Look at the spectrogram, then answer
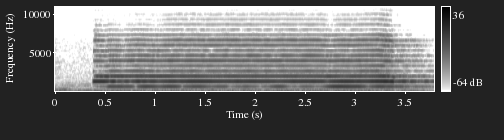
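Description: A recorder (flauta dulce) holds a steady, clear E note for about three seconds over faint room hiss.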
